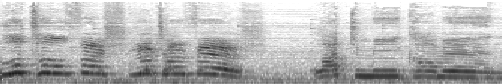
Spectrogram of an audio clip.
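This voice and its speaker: A woman uses a put-on character voice, high-pitched and growling. She speaks at a very slow pace over clear music in the background. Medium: read story. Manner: growly, menacing.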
